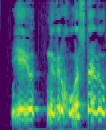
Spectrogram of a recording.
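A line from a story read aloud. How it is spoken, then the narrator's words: Frightened babble. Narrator (Russian): пролепетал испуганно Дырка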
